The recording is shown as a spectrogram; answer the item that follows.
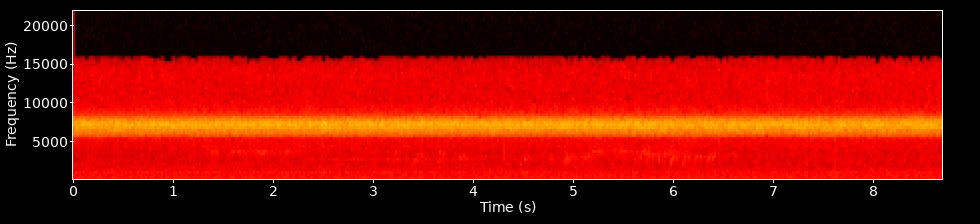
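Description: Steady, high-pitched drone of insects calling without a break, over a low background rumble.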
